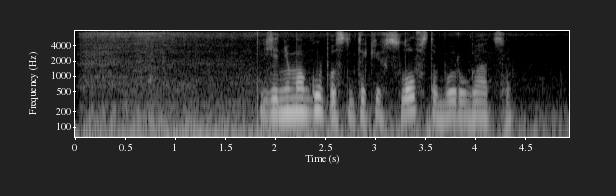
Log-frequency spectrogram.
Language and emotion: Russian, angry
